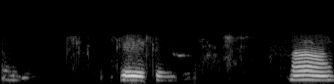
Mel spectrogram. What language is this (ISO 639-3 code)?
mai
